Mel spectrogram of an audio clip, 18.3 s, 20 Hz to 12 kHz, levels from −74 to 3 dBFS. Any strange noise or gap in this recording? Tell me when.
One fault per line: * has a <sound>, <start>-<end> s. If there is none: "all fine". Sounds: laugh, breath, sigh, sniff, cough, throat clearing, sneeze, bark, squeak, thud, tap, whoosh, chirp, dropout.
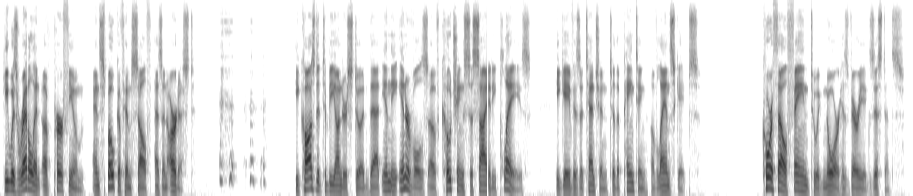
* has a laugh, 4.4-5.4 s
* has a dropout, 9.7-9.8 s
